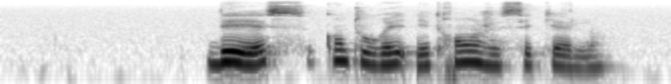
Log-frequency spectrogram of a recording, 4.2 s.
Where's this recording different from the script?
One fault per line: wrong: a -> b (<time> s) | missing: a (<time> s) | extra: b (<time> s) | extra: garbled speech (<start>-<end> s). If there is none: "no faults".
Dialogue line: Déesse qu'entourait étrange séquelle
no faults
